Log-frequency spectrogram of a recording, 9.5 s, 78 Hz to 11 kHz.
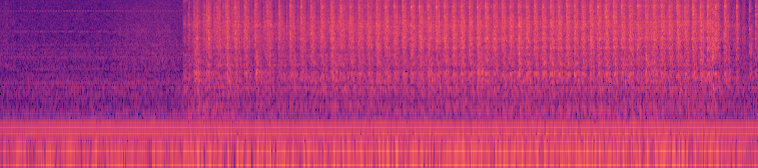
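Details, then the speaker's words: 1942 Singer 201-2 sewing machine stitching 3 layers of 14–16 oz vegetable tan leather, over 5 mm thick. After a slow, quiet start it settles into a fast, steady stitching chatter over an even hum: normal under heavy load. "My start was slow, but once we got into that leather and started that machine rolling, you could hear it. It was just plugging through it."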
